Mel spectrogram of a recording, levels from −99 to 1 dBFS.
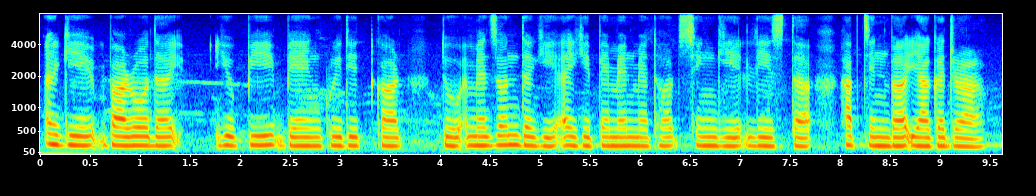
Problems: none marked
